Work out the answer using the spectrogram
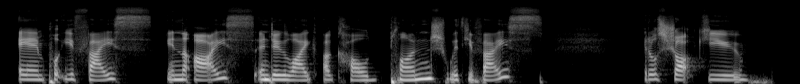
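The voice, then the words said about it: Put-on Australian accent. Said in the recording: “that's about enough of the Australian accent for one episode, but it's pretty good.”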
